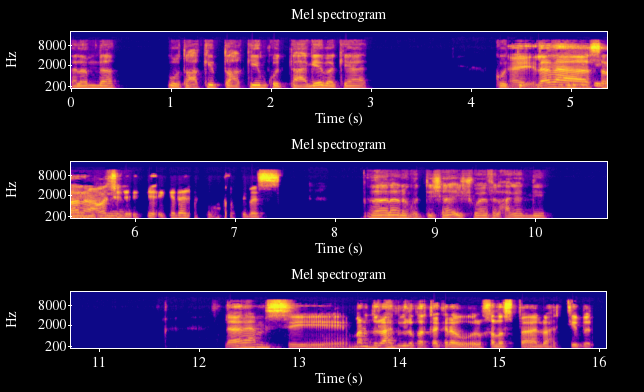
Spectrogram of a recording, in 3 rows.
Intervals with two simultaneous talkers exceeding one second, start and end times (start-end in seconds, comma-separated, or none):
4.4-6.1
